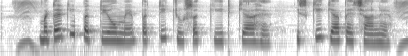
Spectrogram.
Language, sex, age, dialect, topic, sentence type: Hindi, female, 18-24, Garhwali, agriculture, question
